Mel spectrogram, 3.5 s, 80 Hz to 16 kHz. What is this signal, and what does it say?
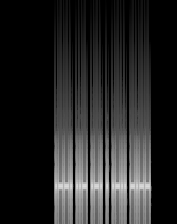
Morse code, heard as a keyed tone, about 40 wpm, 700 Hz. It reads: PURELY
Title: LY Suffix - Top 100 Words with Base Words 40wpm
